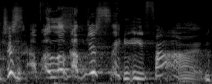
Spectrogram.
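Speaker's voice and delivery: laughing through the words, high. Real, not acted. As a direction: giggle out the excuse. Laughing, recalling getting in car.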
